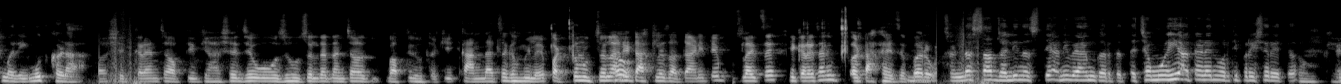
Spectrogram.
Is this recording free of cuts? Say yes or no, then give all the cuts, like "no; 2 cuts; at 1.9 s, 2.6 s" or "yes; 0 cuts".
no; 4 cuts; at 1.1 s, 4.6 s, 7.7 s, 9.4 s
